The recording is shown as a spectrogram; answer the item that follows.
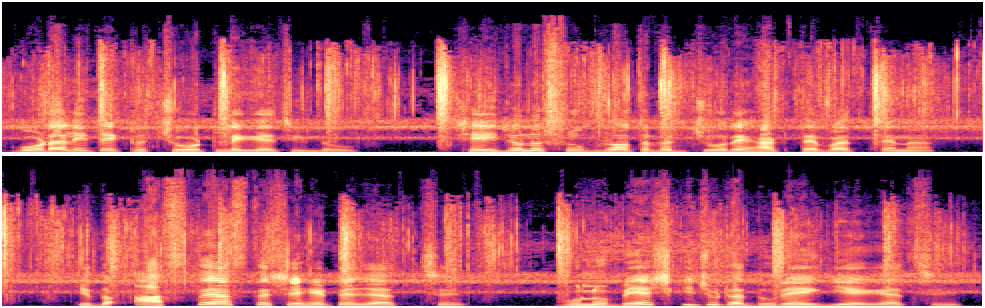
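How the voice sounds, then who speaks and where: A man narrating a scripted horror story in an expressive, suspenseful, dramatic way. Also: high voice, a little hiss or hum.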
